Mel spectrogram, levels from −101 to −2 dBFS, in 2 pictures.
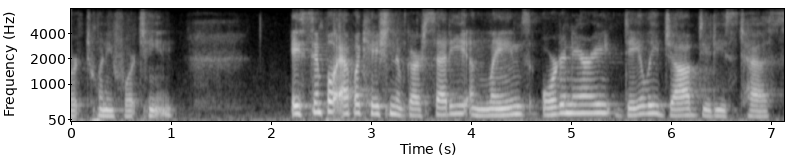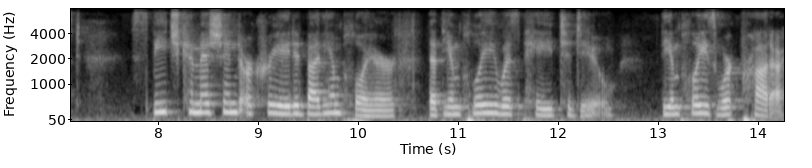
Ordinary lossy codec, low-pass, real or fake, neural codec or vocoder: Opus, 32 kbps; 7.2 kHz; real; none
